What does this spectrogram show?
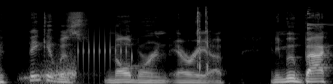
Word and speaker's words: Melbourne: ceases to amuse an Australian in how North Americans say the word Melbourne but uh what's the prop way Melbourne it's that that but the um the Melbourne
